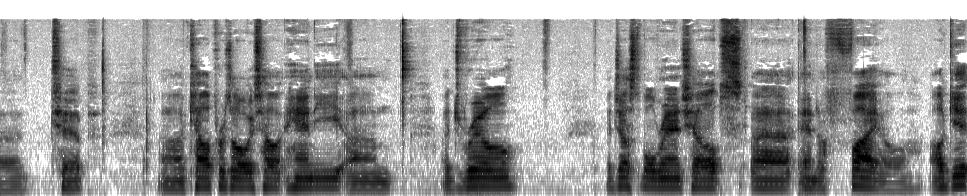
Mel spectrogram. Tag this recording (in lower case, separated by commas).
speech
